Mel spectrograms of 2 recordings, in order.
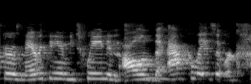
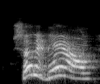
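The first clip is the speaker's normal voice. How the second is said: a higher, louder, disbelieving Shut it down?; incredulous question; 6 semitones higher, 4 dB louder, slower than usual. Retold or imitated. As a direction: echo the order in shock. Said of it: "And I'm like".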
